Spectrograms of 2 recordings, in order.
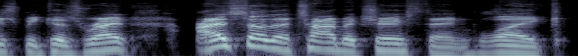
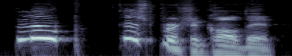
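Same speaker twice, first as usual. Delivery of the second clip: a high, louder bloop sound, then the words; call-line bloop; 14 semitones higher, 6 dB louder than usual. Retold or imitated. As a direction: pop it out like an incoming call alert. Imitating the call line's sound.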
